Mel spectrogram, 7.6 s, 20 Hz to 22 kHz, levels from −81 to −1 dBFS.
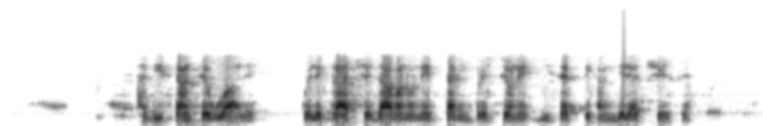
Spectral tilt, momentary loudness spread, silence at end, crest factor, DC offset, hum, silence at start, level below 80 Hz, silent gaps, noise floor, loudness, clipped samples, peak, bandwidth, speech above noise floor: -4 dB/octave; 16 LU; 0.45 s; 18 dB; under 0.1%; none; 1.1 s; -62 dBFS; none; -56 dBFS; -18 LUFS; under 0.1%; -2 dBFS; 3.9 kHz; 38 dB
